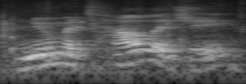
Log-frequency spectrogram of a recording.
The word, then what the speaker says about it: pneumatology: the study of mary pneumatology spelled with a p n almost like pneumonia pneumatology is the study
